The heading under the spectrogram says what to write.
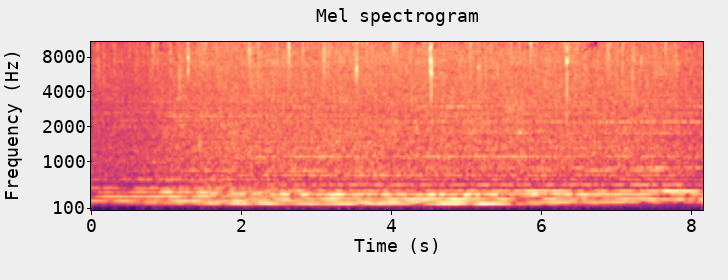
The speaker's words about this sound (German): Du hörst das leise Plätschern der Tropfen, wie sie auf das Kopfsteinpflaster fallen, und spürst, wie der Duft von nassem Stein und frischem Regen die Luft erfüllt.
